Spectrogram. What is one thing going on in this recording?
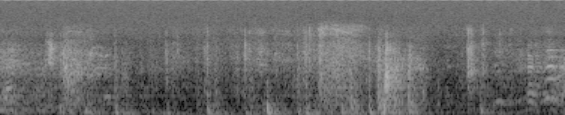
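Footsteps thump down wooden stairs.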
